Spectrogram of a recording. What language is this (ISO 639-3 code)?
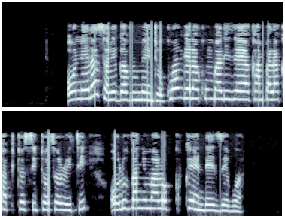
lug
